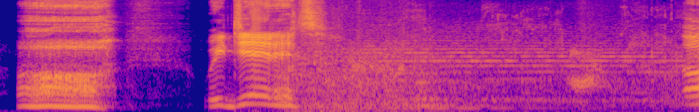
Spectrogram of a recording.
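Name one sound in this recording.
An orc growls and snarls loudly.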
